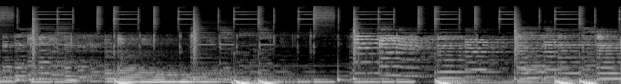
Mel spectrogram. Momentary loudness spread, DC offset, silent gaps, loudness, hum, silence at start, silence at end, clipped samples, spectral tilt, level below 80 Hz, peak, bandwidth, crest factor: 9 LU; under 0.1%; none; -19 LUFS; none; 0 s; 0 s; under 0.1%; -4.5 dB/octave; -20 dBFS; -2 dBFS; 16.5 kHz; 16 dB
